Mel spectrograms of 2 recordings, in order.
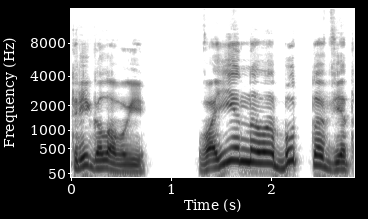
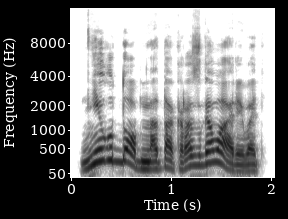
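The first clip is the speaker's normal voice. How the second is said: ordinary delivery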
